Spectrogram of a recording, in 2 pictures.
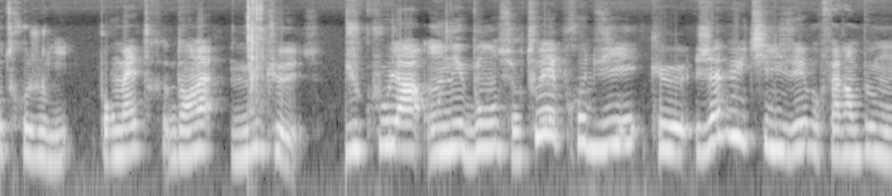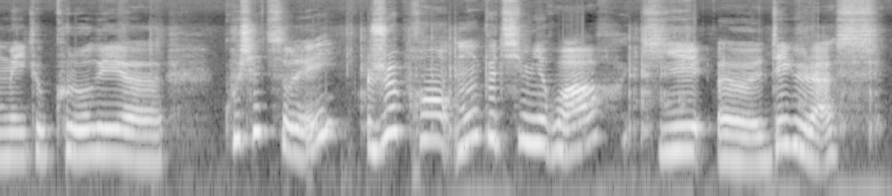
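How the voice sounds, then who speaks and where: A woman's voice: on the high side, a little mellow. A young woman chatting casually through a make-up tutorial, filmed on her phone at home, with many hesitations and little repeated gushes. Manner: chatty, lots of hesitations and repeated "trop, trop beau". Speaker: beauty vlogger. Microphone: phone camera.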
